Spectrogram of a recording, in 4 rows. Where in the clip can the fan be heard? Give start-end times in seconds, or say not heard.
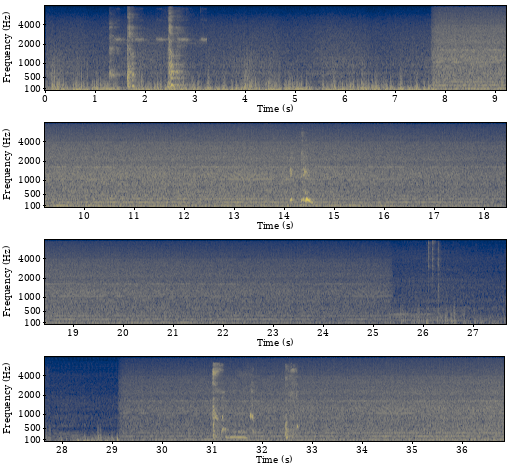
0.0-36.8.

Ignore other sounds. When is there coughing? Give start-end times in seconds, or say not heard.
1.2-3.2, 14.1-14.7, 31.0-32.8.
